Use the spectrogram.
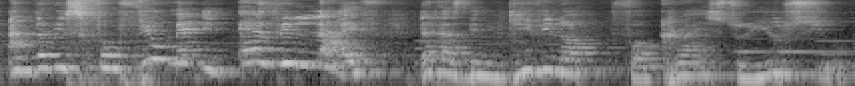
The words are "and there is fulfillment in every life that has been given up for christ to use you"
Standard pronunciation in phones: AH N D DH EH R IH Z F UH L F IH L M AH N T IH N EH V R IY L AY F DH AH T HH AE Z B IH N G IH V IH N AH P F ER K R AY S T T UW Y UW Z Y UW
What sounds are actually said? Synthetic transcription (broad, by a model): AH N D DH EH R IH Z F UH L F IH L M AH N IH N EH V R IY L AY F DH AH T HH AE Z B IH N G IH V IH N AH P F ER K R AY S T T UW Y UW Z Y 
